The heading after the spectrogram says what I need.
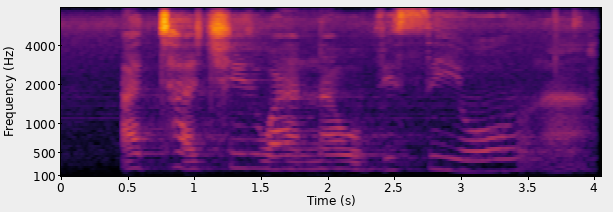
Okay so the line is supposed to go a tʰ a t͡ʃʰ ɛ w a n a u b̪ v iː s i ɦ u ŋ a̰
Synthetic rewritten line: a tʰ a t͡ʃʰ i w a n a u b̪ v i s i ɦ ɔ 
